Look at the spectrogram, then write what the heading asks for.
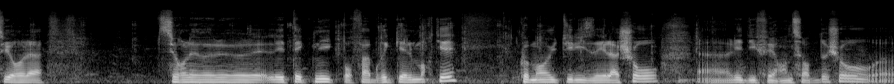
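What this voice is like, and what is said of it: Slight Lyonnais French accent. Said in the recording (French): “un petit accent lyonnais ... Je suis complètement lyonnais, un bon gone”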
